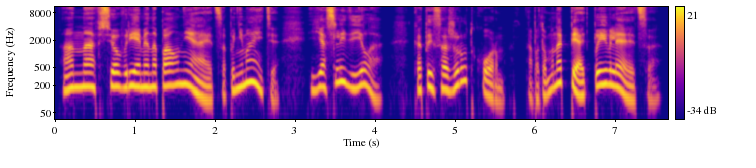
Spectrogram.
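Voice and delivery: a pushy, suspicious squirrel insisting. Acted. Squirrel accuses the children of hiding the nut.

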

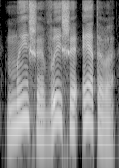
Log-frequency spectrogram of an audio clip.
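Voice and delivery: stretched-out collective declaration; chorused. A narrator's reading. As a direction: intone it loftily like a chorus. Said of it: "сказали они хором".

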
